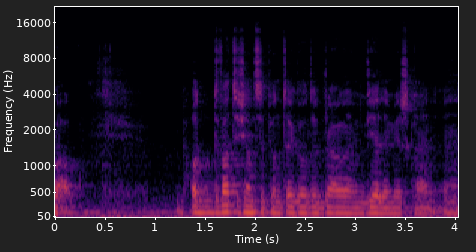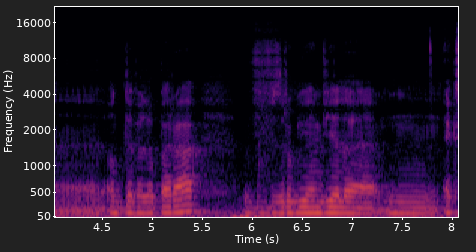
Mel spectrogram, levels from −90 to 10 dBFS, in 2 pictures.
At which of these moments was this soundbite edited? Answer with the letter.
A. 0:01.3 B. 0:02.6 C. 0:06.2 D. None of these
A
